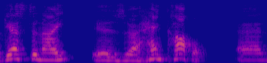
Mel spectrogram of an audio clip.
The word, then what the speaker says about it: Kopel: tonight is uh Hank Coppell and that's spelled k-o-p-e-l I'm absolutely convinced well it's pronounced the same as my name I'm convinced that if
